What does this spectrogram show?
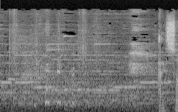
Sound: both laughing

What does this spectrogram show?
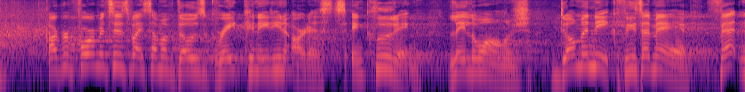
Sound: applause

